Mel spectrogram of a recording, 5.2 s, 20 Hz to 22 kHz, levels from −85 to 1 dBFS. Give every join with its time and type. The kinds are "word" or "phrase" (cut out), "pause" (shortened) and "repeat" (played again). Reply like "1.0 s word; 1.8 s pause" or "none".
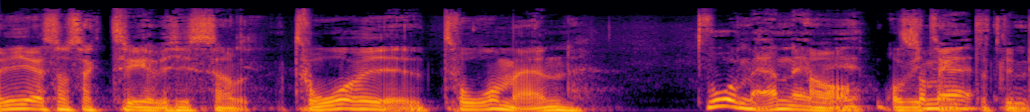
none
